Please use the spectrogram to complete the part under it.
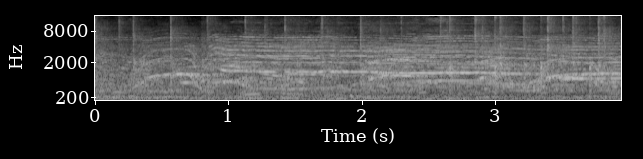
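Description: A crowd claps and cheers as a boxer's arm is raised.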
